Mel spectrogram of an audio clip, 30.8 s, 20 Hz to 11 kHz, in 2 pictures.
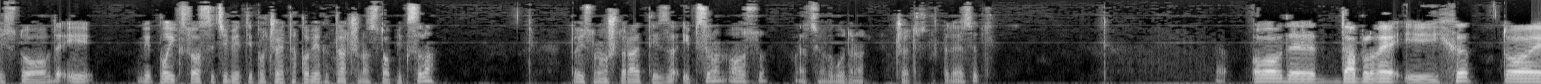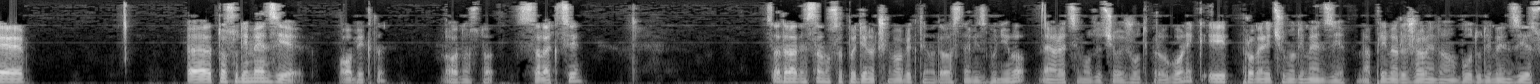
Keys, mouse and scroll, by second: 6.0-7.2 drag, 7.4 KP_4, 22.9-24.1 drag, 26.3-27.5 drag, 29.7 click.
